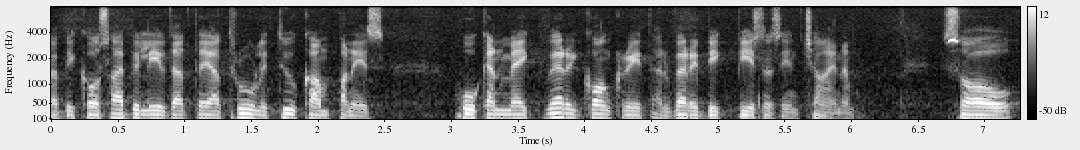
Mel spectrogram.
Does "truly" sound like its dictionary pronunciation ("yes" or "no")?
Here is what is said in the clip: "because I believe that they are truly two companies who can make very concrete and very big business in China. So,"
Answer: yes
